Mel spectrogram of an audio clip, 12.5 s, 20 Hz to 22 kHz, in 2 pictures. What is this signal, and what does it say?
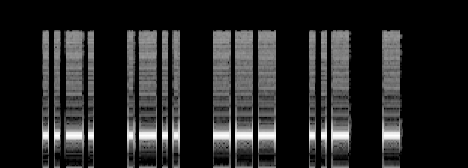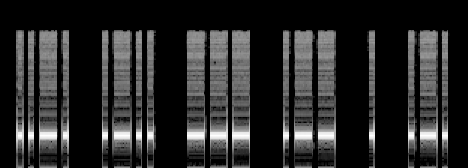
Morse code, heard as a keyed tone, about 16 wpm, spaced as for 11 wpm, 800 Hz. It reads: FLOUT FLOWER
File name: Spaced / FL Runs sp mp3s / FL Runs sp @15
